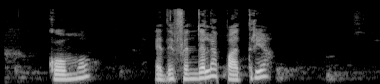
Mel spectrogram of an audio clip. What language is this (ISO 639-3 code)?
glg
